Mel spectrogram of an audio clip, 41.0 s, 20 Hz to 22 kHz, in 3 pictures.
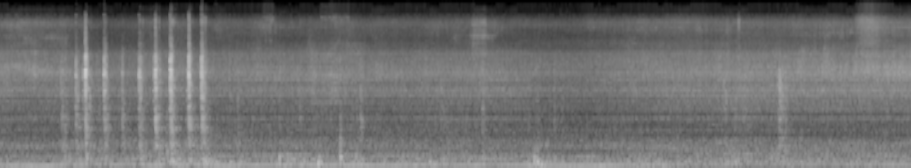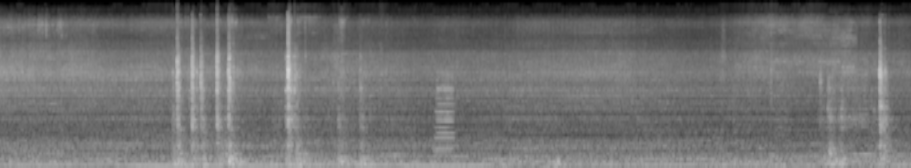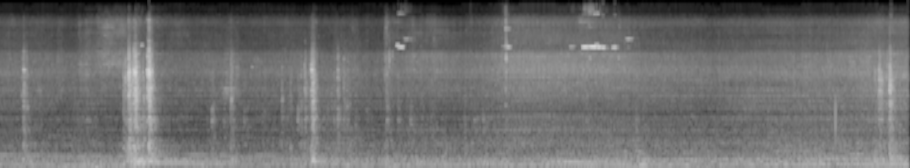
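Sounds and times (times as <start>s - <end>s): diesel engine droning: 0.0s - 40.9s.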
